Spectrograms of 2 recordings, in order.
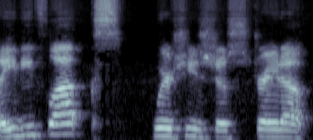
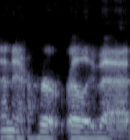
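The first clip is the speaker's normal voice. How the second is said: plain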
